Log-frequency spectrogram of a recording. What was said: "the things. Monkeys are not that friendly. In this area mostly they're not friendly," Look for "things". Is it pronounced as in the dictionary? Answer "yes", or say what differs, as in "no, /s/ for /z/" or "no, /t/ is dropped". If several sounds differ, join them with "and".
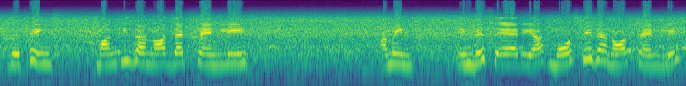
no, /t/ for /θ/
